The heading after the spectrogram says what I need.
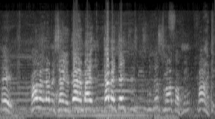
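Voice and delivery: high-pitched hollering over; calling out. Acted. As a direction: summon them from a distance, pitch right up. Calling someone over for an errand.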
